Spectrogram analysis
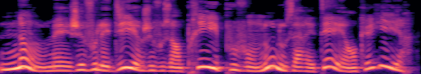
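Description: A woman's voice: mid-range voice, big pitch swings, moderate pace. A woman voicing a polite, curious little girl who talks eagerly and a little plaintively.

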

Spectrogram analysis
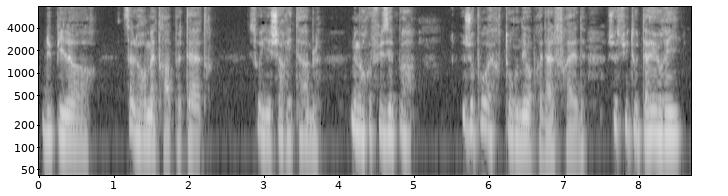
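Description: Shrill fussy old concierge woman, all fretting and pet names, pitched way up, bit husky, a man putting her on. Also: expressive, moderate pace, warm tone. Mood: frantic. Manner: shrill, fretful, fussing endearments.

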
